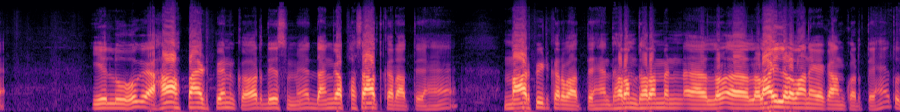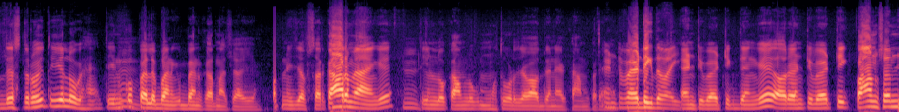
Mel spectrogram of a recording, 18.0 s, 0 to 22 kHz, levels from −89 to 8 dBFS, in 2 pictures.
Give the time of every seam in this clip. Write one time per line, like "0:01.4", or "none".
0:11.8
